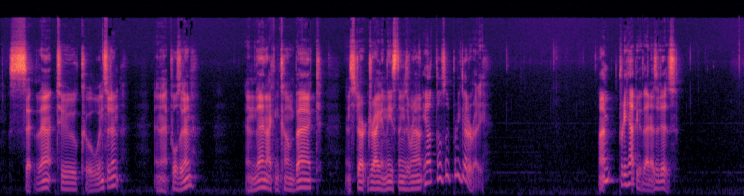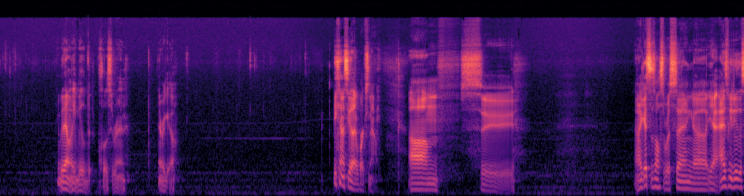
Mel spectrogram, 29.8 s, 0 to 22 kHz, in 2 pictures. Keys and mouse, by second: 2.1 click, 16.7 click.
